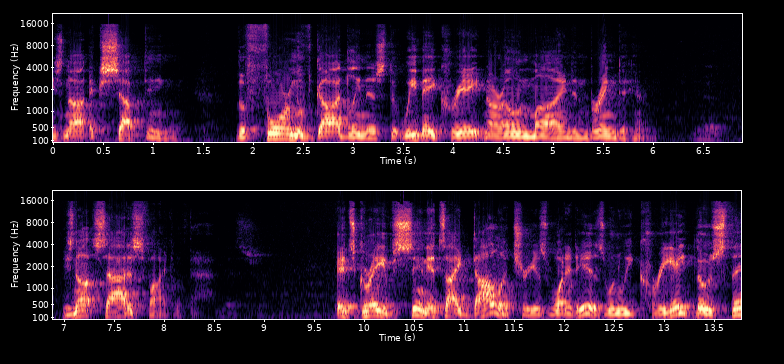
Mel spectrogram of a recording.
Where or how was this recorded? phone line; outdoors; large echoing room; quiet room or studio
large echoing room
